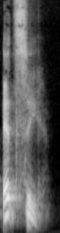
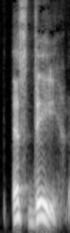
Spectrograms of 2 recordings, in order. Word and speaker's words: Etsy: Yeah, Etsy. – Etsy? – You were saying... SD at one point.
